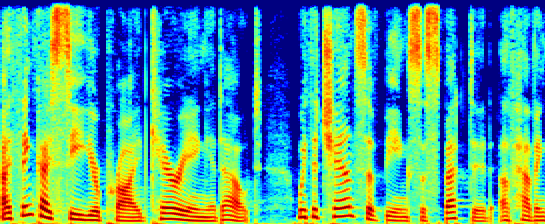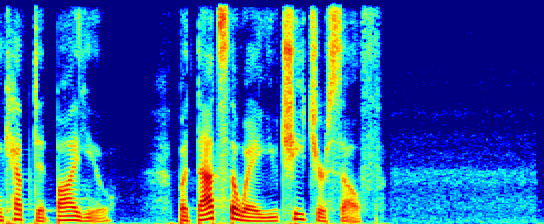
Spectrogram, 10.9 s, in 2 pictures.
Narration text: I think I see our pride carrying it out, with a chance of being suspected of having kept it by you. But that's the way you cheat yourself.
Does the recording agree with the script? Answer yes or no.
no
